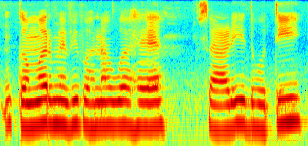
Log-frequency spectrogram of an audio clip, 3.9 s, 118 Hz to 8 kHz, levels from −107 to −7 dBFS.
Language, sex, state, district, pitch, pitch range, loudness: Hindi, female, Jharkhand, Deoghar, 215 Hz, 210-225 Hz, -16 LUFS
